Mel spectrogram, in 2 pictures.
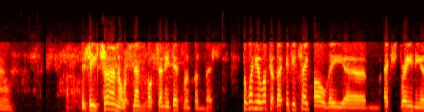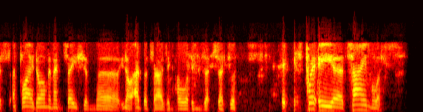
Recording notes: this phone call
